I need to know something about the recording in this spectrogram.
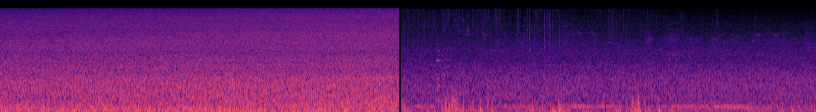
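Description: Water rushing steadily over a low river weir, a loud even roar of white water. About halfway it cuts abruptly to a much quieter outdoor background with a faint steady hum of distant traffic.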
